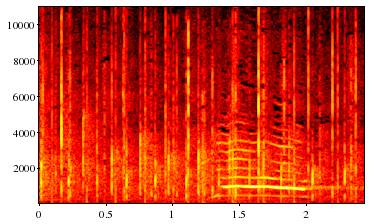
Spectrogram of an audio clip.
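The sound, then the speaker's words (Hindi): Audience clapping to welcome performers onto a stage. Many sharp claps fall in an irregular patter, and they blur into a denser burst midway before thinning out again. “तो इनका तालियों के साथ स्वागत करें।”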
